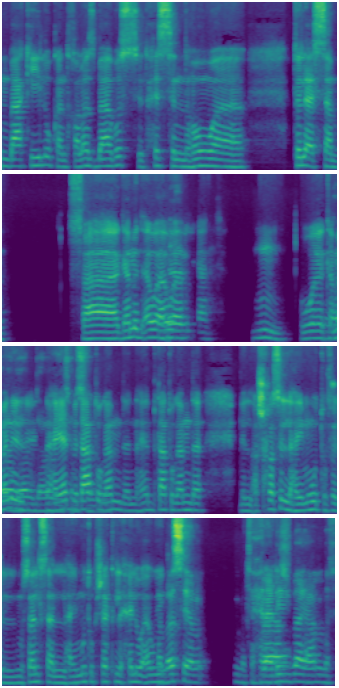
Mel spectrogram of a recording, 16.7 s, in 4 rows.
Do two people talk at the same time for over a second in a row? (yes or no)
yes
